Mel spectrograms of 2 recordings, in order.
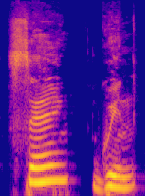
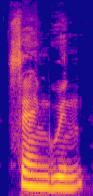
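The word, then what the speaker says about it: sanguine: अगर आपको इंग्लिश के किसी भी मीनिंग के आखिरी में इ लिखा मिले तो हम लोग इ का उच्चारण नहीं करते।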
